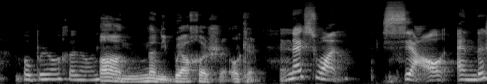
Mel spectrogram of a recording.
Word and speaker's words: 小: Next one, 小 and 少。 Yeah, so remember the pronunciation difficulties here, or the differences between xi and sh and then ao.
